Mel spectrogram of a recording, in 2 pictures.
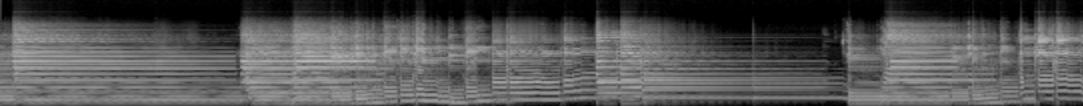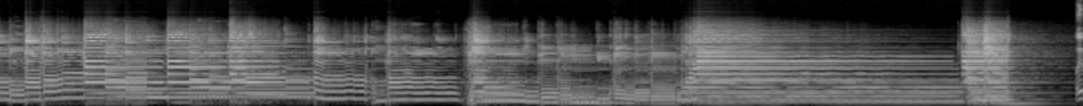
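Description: Electric guitar run through a compressor pedal with the blend knob turned down, playing sustained, effected chords and notes in three long phrases with brief gaps, loud and close with no talking.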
